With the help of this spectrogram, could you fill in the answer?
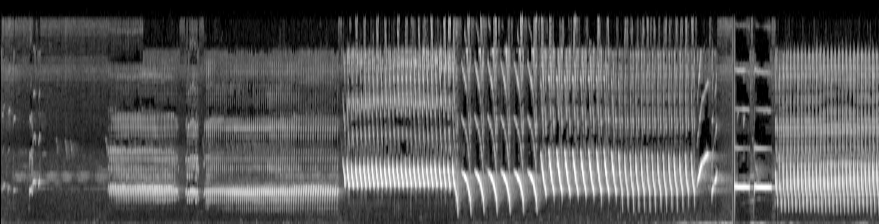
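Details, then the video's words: Canary with a rare, strong song offered as a tutor for training other canaries: rapid trills, a buzzy steady tour, a run of falling sweeps, then fast rising notes and a pure whistled tone, all high-pitched. "Canário com Canto Raro e Forte – Ótimo para Seu Mestre Canário HD - CANARY SOUND MELODY"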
